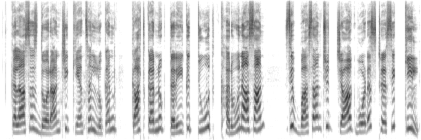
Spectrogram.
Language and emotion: Kashmiri, disgusted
